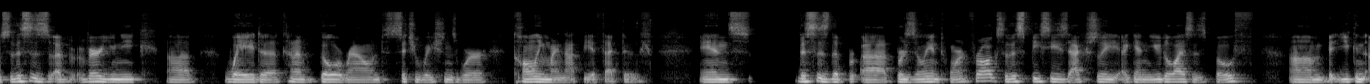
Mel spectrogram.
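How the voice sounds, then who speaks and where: The presenter is a young man whose lowish voice is gravelly and a little mellow. He delivers a casual, hesitant online lecture over a video call, with frequent fillers and restarts.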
